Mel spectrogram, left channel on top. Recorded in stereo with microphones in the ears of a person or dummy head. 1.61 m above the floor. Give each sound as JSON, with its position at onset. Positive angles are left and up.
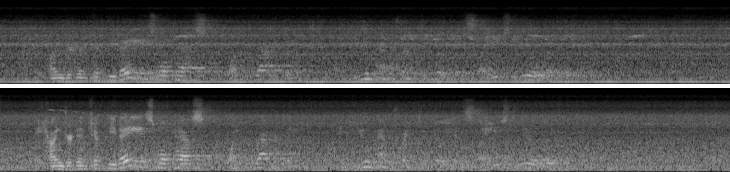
{"t": 0.3, "sound": "a man speaking", "side_deg": -60, "distance_m": 0.6}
